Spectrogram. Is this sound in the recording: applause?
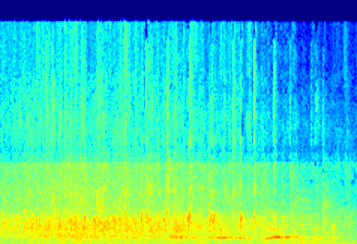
yes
